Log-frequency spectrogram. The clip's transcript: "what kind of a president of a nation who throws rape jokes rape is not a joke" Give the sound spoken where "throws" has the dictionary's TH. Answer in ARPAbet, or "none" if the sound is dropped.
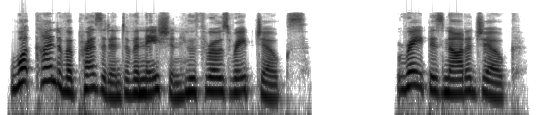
TH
